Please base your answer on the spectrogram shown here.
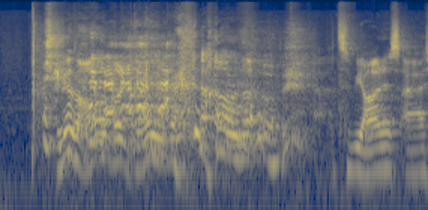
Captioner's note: everyone laughing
